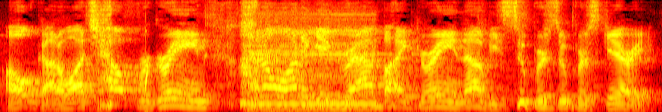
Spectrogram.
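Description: A playful male gaming host in his twenties does children's video game commentary with exaggerated, theatrical reactions and lively pitch swings at a moderate pace. He's in a small indoor room, and the recording sounds roomy with music in the background.

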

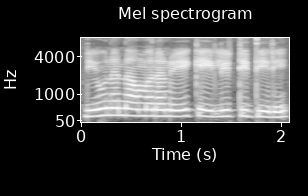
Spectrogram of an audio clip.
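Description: A loving young married daughter speaks up for her mother, as a woman narrator reads her part. The pitch stays narrow and level, and she sounds like a plain storybook reader. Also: fast, close to an everyday voice. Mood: pleading. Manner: flat, even reading.

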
